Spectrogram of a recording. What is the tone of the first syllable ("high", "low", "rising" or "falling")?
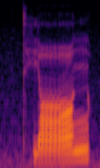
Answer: rising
